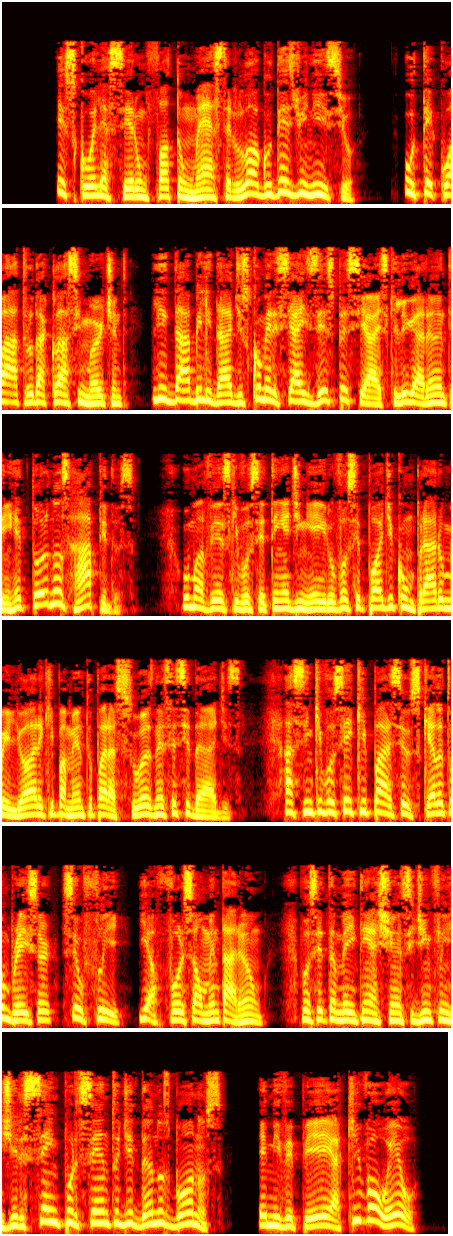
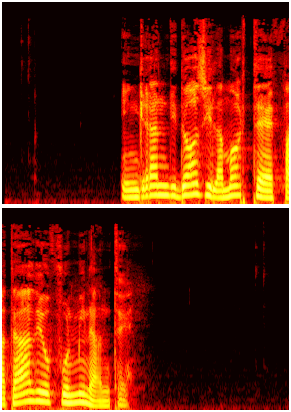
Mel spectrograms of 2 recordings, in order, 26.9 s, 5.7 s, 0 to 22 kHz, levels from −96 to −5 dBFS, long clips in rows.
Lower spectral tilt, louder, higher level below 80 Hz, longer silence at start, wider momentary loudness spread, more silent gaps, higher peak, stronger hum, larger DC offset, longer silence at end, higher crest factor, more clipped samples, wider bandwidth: second, -4.5 dB/octave vs -6.5 dB/octave; first, -17 LUFS vs -23 LUFS; about the same, -50 dBFS vs -50 dBFS; second, 0.55 s vs 1.2 s; second, 6 LU vs 9 LU; first, 24.76-25.00 s vs none; first, 0 dBFS vs -6 dBFS; neither; neither; second, 0.35 s vs 1.6 s; about the same, 16 dB vs 18 dB; neither; second, 10 kHz vs 16 kHz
